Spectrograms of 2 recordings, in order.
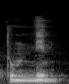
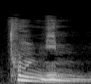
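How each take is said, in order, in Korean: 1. 예사소리예요. 거센소리가 아닌 d 비슷한 소리로 시작해요. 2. 거센소리예요. 숨을 강하게 내쉬는 t 소리로 시작해요. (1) "둠빔이 아니라 둠밈" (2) "원래 발음은 툼, 툼이죠. 툼에 가까워요"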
